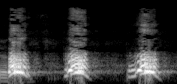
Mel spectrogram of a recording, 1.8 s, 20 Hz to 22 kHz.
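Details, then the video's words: Pet male Doberman Pinscher measured with a decibel meter at about 24 inches: three loud, full barks in quick succession, one roughly every two-thirds of a second, with clean silence between. "How LOUD is a Doberman Pinschers Bark"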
